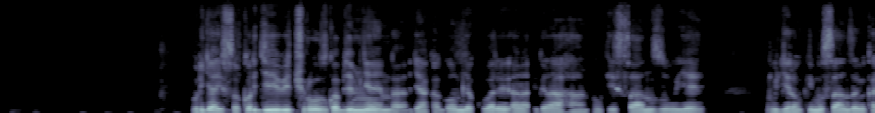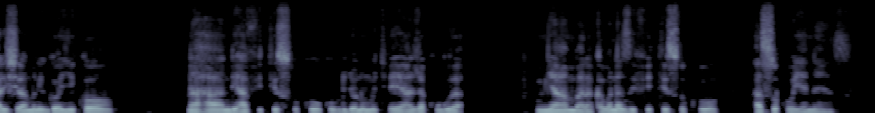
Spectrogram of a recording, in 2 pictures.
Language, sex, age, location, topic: Kinyarwanda, male, 25-35, Musanze, finance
